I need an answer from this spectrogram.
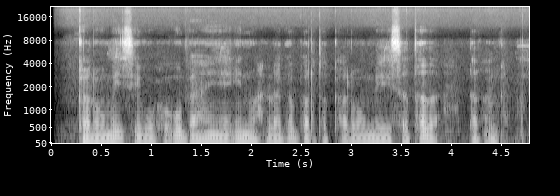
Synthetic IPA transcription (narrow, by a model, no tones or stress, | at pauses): kʰɐluːmɛjsɪɣʊwʊħṵːʔʊbaːɦɐnjɐɦɛjʔɪnwɑħlɐɣɐbɐrt̪ʰɔkʰɐluːmɛjsɐt̪ʰɐðɐɖɑqɑ̰ŋkʰɐ̥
